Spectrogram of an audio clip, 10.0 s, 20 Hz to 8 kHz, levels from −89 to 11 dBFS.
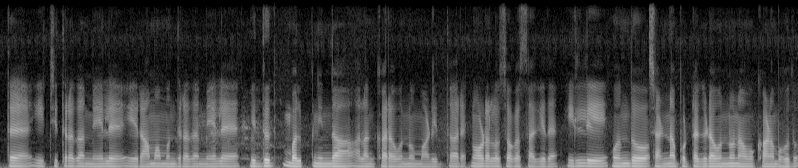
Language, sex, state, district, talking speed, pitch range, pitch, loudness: Kannada, male, Karnataka, Mysore, 140 wpm, 120-130 Hz, 125 Hz, -20 LUFS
